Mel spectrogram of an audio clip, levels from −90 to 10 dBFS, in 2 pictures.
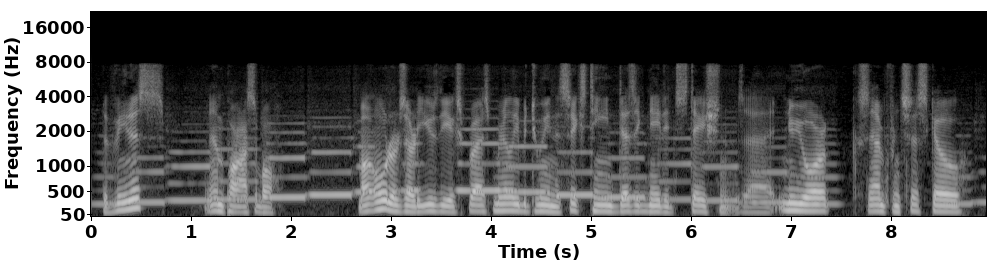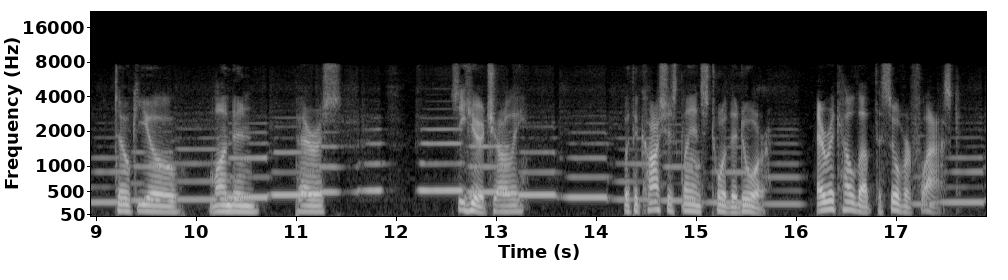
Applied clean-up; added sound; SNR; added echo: none; Wind instrument, woodwind instrument; 9 dB; none.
